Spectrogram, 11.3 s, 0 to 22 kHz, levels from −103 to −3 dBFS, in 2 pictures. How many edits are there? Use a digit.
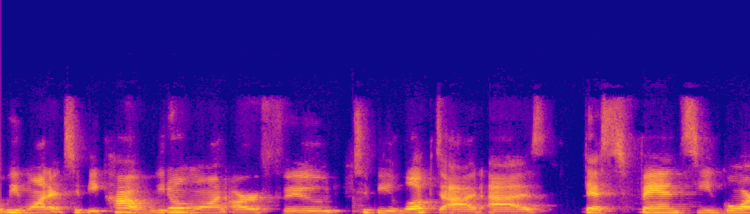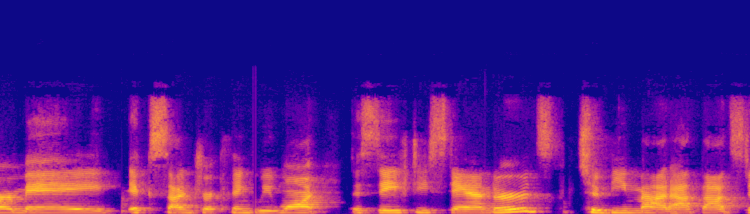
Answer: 4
